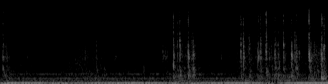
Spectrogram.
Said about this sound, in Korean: 직접 타이핑 쳐주세요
